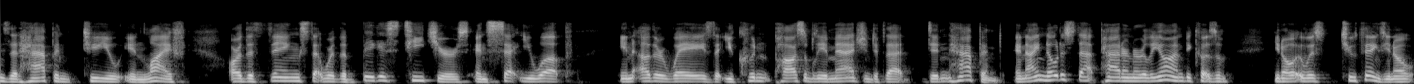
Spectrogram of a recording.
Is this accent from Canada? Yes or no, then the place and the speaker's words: yes; Canada; Well, I'm from Canada originally, so it's cold.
